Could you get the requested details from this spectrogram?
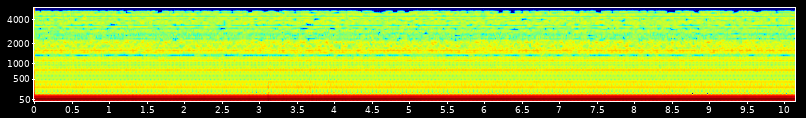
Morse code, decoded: none

